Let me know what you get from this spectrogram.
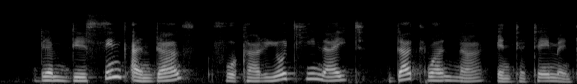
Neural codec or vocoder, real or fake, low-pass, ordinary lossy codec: codec, 44.1 kHz, 3.4 kbps, Pupu-Codec; fake; 10.8 kHz; none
